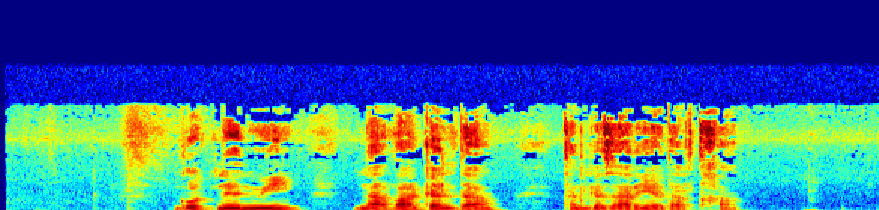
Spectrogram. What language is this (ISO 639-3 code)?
kur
